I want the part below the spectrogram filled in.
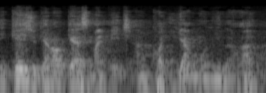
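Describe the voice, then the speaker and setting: A man with a Singaporean accent and very wide pitch swings, amid noticeable background noise and audible room echo. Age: 40s. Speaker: real estate agency executive. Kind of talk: seminar talk. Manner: animated.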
